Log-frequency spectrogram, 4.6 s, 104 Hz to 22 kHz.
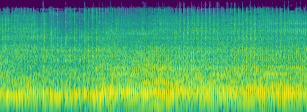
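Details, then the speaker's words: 1976 Ted Williams Sears ESKA Gamefisher 7.5 hp air-cooled Tecumseh two-stroke outboard, carb and fuel lines redone, running in drive in a water-filled garbage can: busy buzz holds steady and even under load, no misses or knocks; runs fine. "it really moves I don't want to be moving that much water but'll sit here and idle"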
